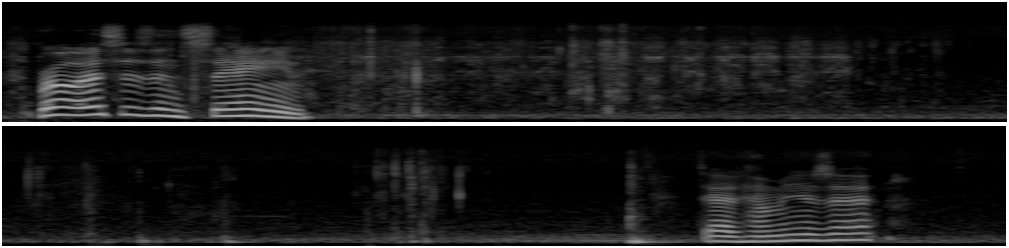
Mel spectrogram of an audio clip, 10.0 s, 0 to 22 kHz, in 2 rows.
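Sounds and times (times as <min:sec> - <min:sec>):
fishing reel clicking: 0:01.8 - 0:04.3.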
